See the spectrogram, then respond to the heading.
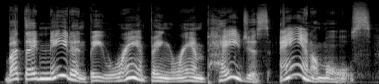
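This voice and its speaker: A woman's voice: on the low side, sing-song, takes it slowly, dry recording, clean studio sound, full character voice. A woman voicing an indignant older female cousin in an audiobook, aggrieved and emphatic. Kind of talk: dramatic audiobook character voice.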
